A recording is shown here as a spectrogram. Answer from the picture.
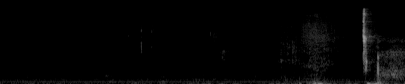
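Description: Near silence with a faint steady low hum for most of it; about three seconds in, a man's soft intake of breath, then a sharp mouth click.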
